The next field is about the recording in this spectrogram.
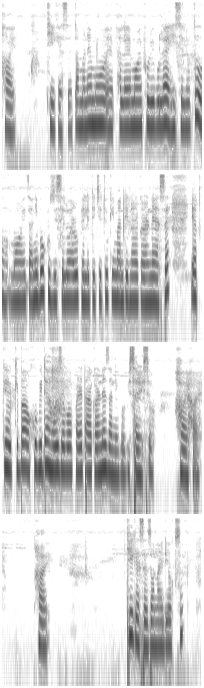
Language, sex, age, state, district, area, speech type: Assamese, female, 18-30, Assam, Goalpara, urban, spontaneous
